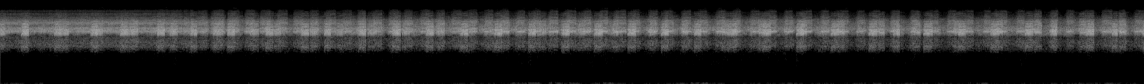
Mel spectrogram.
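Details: Cicadas of Greek fauna calling in a midsummer pine forest: an unbroken high, grating buzz with fast pulsing near three per second, steady loudness, no birds or voices.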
